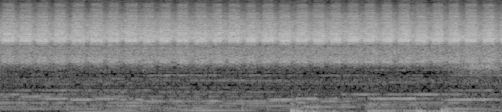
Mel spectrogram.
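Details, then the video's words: Cicadas heard outdoors, a sound the listener enjoys: a dense, shrill buzzing that pulses about three times a second, steady throughout, over faint low tonal hums. "Vous entendez le bruit des cigales? Ça c'est le plaisir."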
